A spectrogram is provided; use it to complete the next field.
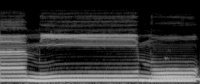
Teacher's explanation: Ketika kita mengucapkan huruf mim maka di situ terdapat makhraj asy-syafatan dan juga terdapat makhraj al-khayshum. Asy-syafatan disempurnakan oleh al-khayshum.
